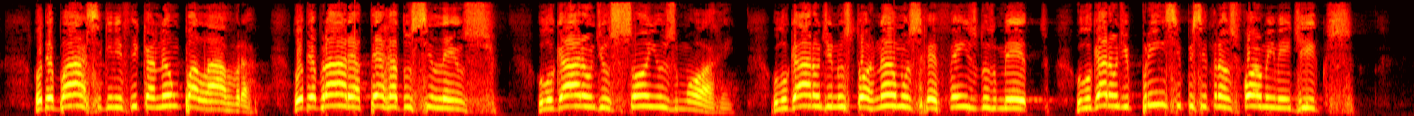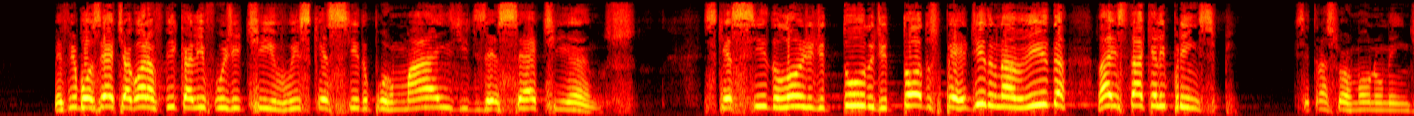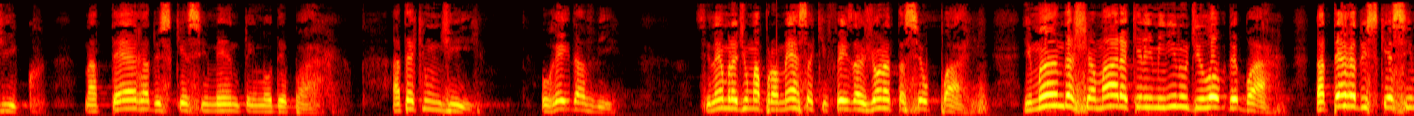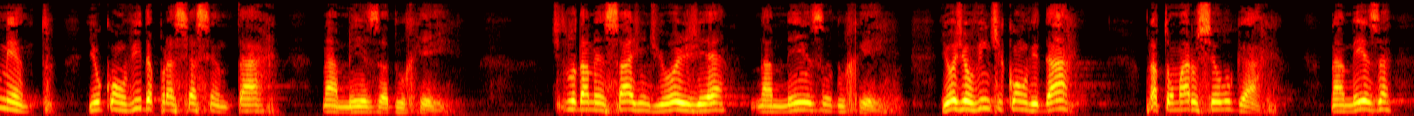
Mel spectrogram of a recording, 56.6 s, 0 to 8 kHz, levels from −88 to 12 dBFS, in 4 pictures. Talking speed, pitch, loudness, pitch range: 140 wpm, 230 Hz, -15 LUFS, 180-270 Hz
